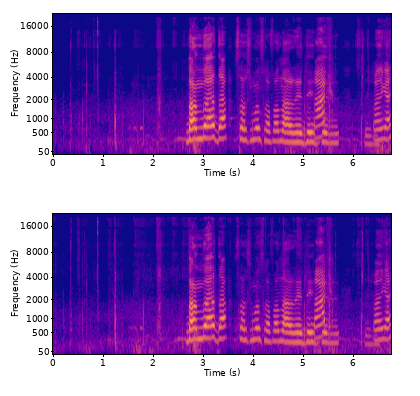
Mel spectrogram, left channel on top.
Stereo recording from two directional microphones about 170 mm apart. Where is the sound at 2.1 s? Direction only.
25° right (ahead or behind).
